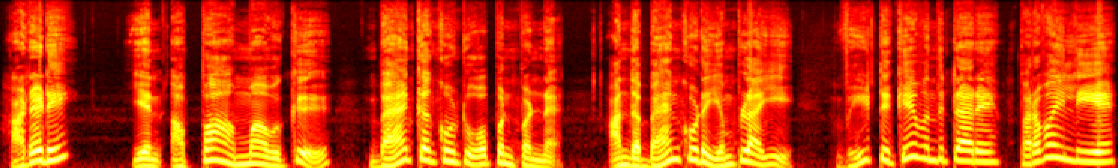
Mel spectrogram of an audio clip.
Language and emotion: Tamil, surprised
